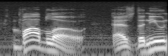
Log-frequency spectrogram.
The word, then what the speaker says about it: Boblo: gr on there patrons to the island continually mispronounce the island's name as boy blank in 1909 the ferry company decided to begin using the phonetic spelling Boblo as the new name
